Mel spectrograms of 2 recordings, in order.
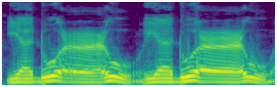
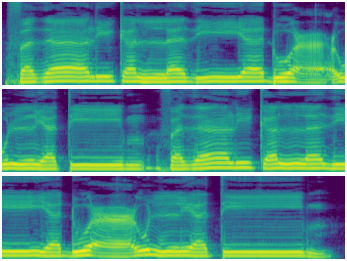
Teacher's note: Ada sedikit suara dari huruf ain yang kita alirkan ketika kita membaca huruf ain yang bertasydid ini.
